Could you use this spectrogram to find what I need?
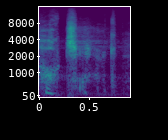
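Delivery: a soft, unvoiced whisper; whispered grief. Weeping mother to her son, in a hushed whisper. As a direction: breathe it out through tears.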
